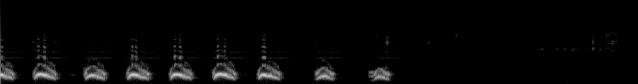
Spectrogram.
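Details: Rock pigeon calling, probably on the roof of a waterhole lodge, recorded on a live wildlife broadcast: nine low, hollow, downslurred hoots spaced about half a second apart, then near silence and a click.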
